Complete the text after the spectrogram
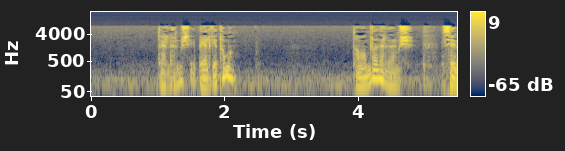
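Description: An elderly man speaks calmly into a microphone, heard as if over the radio.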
